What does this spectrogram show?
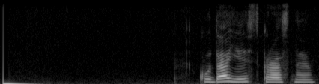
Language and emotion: Russian, neutral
